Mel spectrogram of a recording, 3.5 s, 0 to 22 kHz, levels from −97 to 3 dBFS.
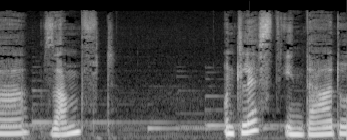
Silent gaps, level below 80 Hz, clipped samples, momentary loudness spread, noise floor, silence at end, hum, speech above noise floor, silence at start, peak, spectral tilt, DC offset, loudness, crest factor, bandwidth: none; -52 dBFS; under 0.1%; 20 LU; -39 dBFS; 0 s; none; 25 dB; 0 s; 0 dBFS; -5.5 dB/octave; under 0.1%; -15 LUFS; 16 dB; 16 kHz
